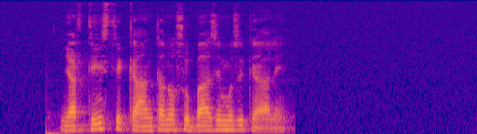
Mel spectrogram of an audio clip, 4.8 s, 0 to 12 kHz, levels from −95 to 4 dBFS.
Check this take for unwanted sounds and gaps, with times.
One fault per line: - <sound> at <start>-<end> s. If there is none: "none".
none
